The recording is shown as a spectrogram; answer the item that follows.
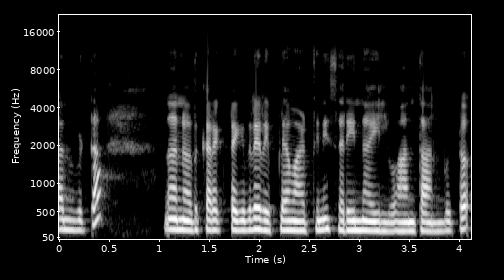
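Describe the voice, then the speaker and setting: The speaker is a woman. Her pitch sits fairly low. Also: very clean recording, silent background. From southern Karnataka, India (Mandya district). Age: 30s. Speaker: vlogger. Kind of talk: Q&A vlog, reading viewer comments. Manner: chatty.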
